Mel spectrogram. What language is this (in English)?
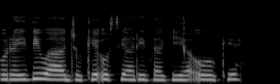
Kikuyu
